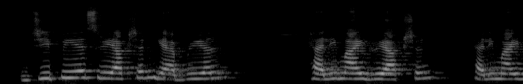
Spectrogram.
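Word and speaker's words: phthalimide: ये पूरा GPS reaction, Gabriel थैलीमाइड reaction, थैलीमाइड में पी से स्टार्ट होता है, थैलीमाइड का टी साइलेंट होता है, जीपीएस।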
